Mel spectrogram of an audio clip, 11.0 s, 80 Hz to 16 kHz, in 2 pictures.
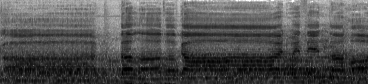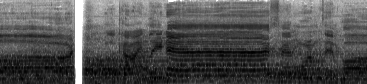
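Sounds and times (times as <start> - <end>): voices singing a hymn: 0.0 - 11.0.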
